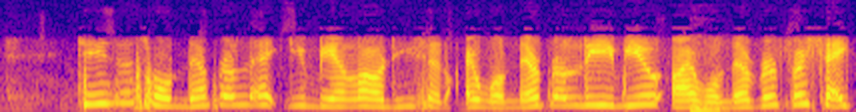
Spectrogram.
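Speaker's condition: Cerebral palsy; cerebral palsy from birth, born premature at six months, kept in incubator; cannot walk, needs help in almost every way

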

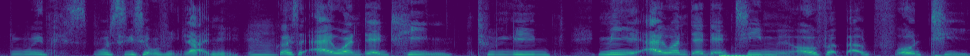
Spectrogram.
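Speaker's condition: Cerebral palsy; doctors said unable to drive, drives so-called normal automatic car

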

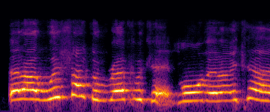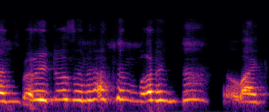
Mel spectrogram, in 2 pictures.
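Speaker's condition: Spastic quadriplegic cerebral palsy

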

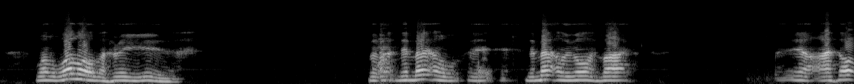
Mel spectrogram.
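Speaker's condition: Parkinson's; citing Parkinson's

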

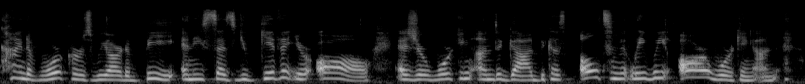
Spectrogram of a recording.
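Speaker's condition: No condition

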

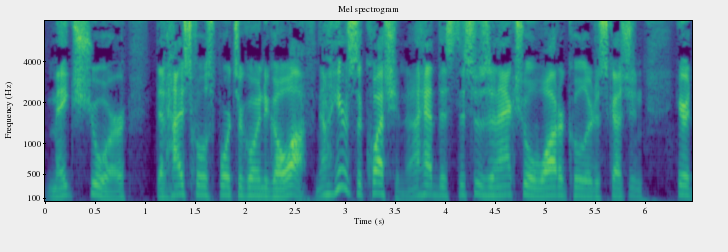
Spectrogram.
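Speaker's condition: No condition

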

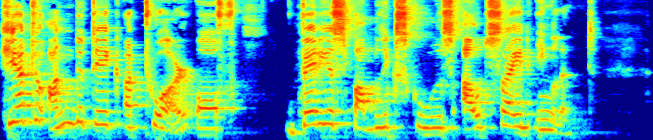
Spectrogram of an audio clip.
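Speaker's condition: No condition

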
